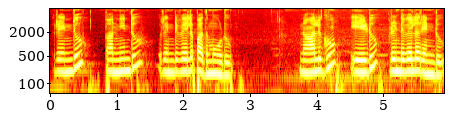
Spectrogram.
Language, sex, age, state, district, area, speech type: Telugu, female, 18-30, Andhra Pradesh, Vizianagaram, rural, spontaneous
